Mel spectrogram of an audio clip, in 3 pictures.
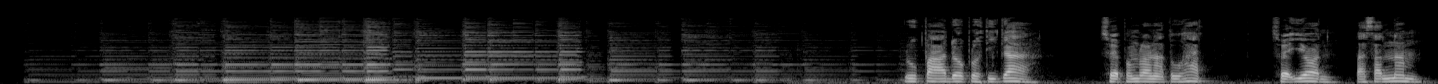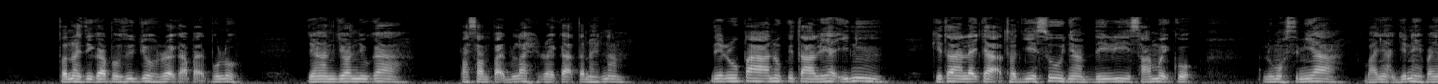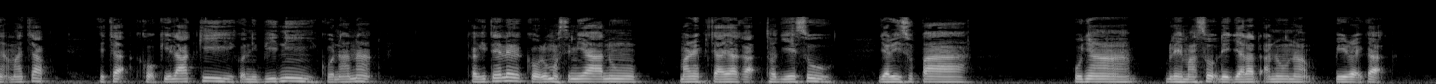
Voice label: good news, urak lawoi

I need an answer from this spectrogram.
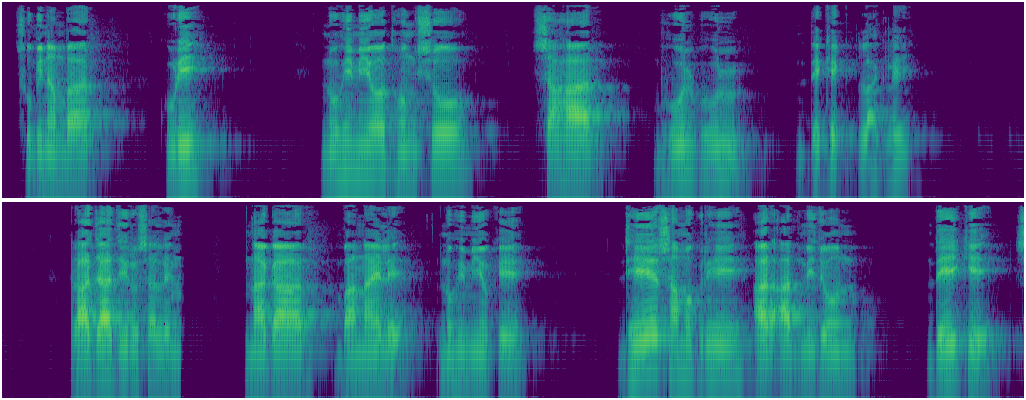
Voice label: urao, drama

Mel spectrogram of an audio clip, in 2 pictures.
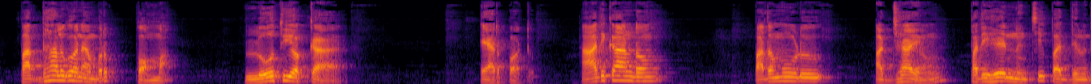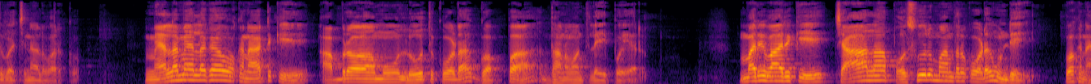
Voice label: telugu bangladesh; beginning with god

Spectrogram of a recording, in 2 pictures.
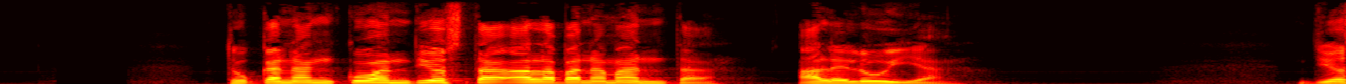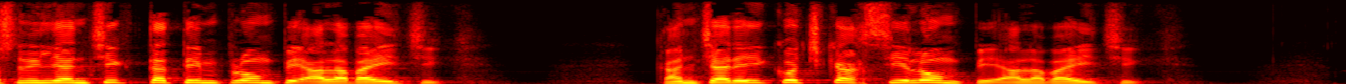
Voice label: salmos, quechua ayacucho

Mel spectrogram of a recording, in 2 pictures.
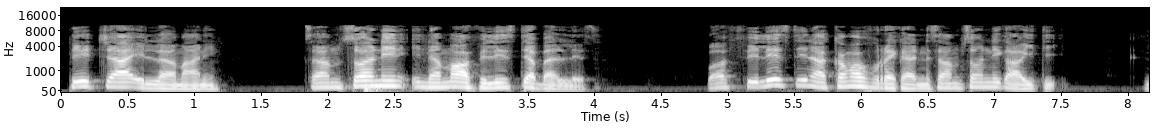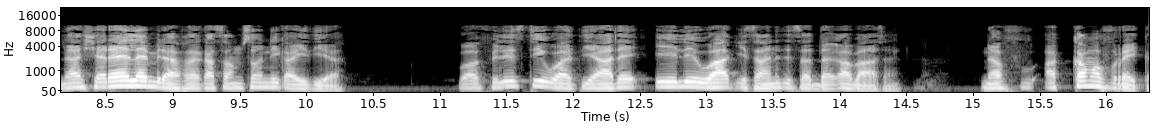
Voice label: afan munyoyaya

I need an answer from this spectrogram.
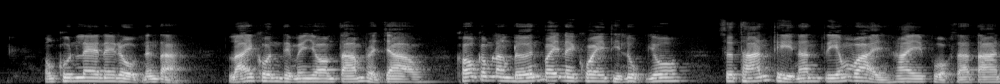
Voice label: words of life creation to christ thai southern

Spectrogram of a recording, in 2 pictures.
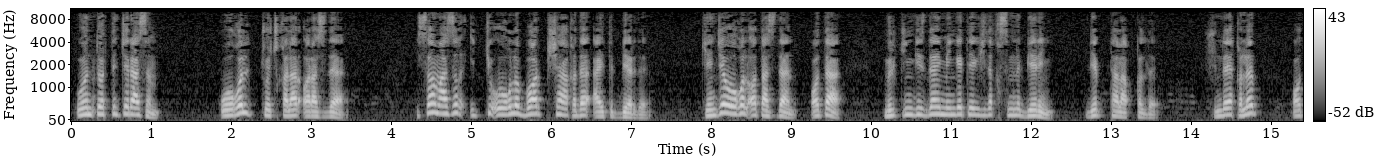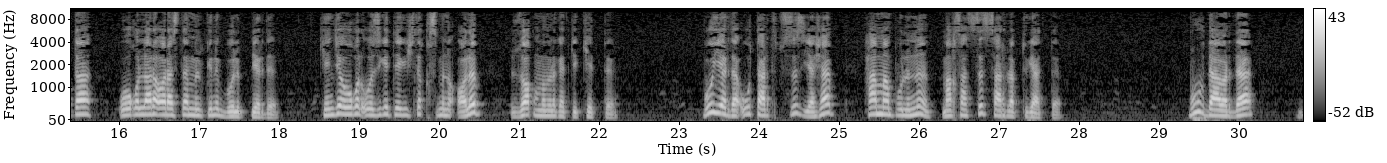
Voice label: uzbek northern

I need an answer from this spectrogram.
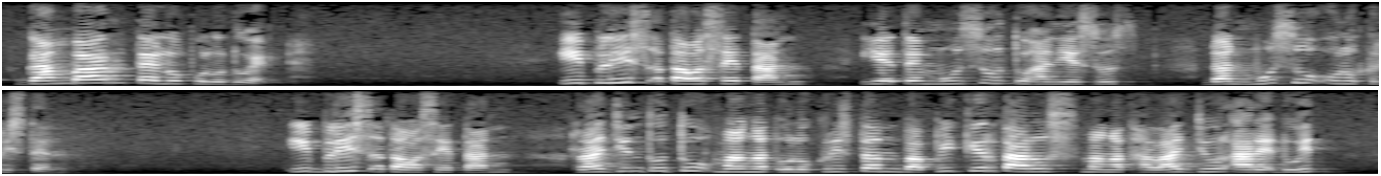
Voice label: kabar bahalap good news ngaju, drama

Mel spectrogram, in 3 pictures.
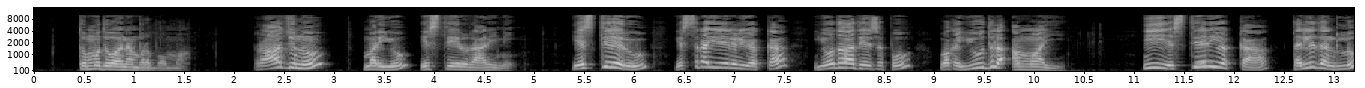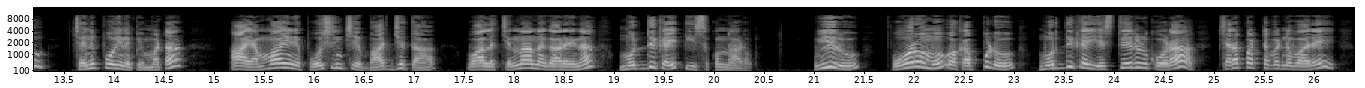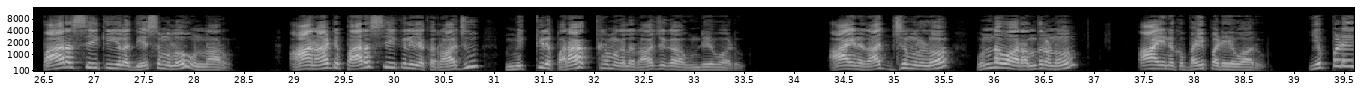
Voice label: telugu bangladesh; on trial for god

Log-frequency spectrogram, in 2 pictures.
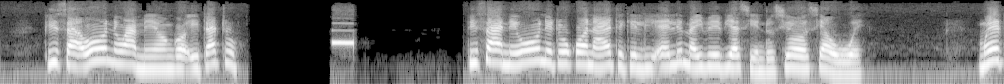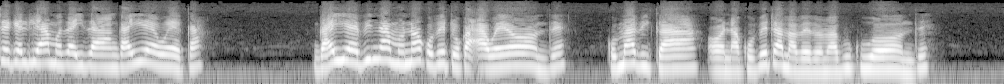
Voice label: kikamba drama; good news; bible

